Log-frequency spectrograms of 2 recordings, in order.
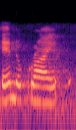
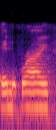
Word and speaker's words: endocrine: các anh chị, hoặc mình có hai cách đọc, một là mình có thể đọc là endocrine, cách thứ hai mình có thể đọc endocrine, cái nào cũng được nha các anh chị, được không?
